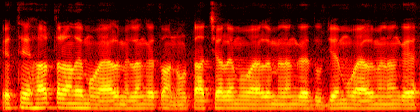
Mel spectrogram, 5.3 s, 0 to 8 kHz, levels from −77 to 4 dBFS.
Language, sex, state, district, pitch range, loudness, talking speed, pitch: Punjabi, male, Punjab, Kapurthala, 105-110 Hz, -16 LUFS, 170 wpm, 105 Hz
